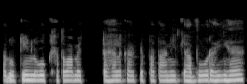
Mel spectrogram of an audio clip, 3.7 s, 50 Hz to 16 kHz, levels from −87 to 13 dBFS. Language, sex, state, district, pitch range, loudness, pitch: Hindi, male, Uttar Pradesh, Gorakhpur, 165-175 Hz, -18 LUFS, 170 Hz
